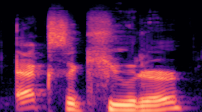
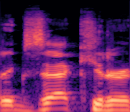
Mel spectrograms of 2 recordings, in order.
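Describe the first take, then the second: First: It is pronounced like one who executes people. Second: It is pronounced like the executor of a will. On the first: Someone who kills people. "it can also be pronounced the executor, I suppose, but he's not really a killer" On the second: Someone who carries out a will. "we pronounce it executor because we usually talk of an executor to a will"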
